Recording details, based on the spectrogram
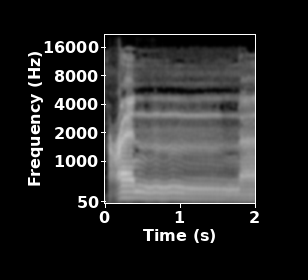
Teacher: kita ghunahkan bagian annya itu suaranya itu kita tahan, kita panjangkan sejenak. Anna na dibaca panjang. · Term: gunnah musyaddadah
